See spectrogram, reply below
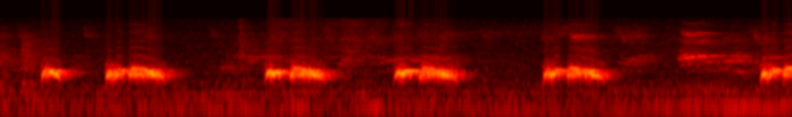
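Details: Spotted dove singing 'gáy gù' style: a string of about seven short, low, mellow coos in loose pairs across ten seconds. A higher chirping bird joins near the end.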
